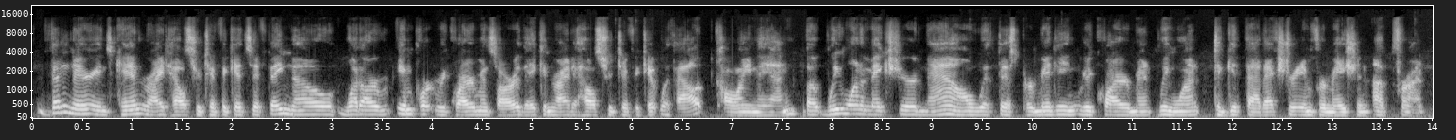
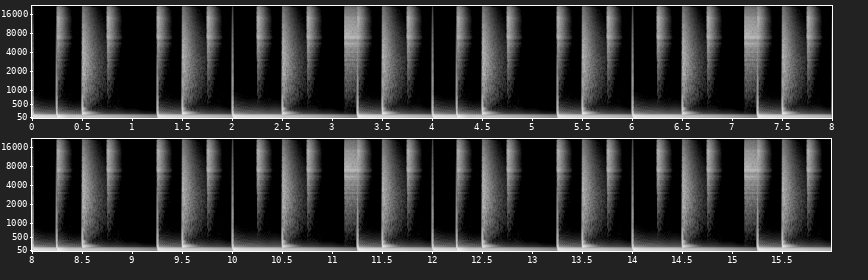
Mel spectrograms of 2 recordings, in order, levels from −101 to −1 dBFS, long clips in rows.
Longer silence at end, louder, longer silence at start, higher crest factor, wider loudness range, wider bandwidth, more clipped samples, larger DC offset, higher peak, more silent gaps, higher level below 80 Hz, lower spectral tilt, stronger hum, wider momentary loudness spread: about the same, 0.1 s vs 0 s; first, -17 LUFS vs -21 LUFS; about the same, 0.05 s vs 0 s; about the same, 14 dB vs 18 dB; about the same, 1 LU vs 1 LU; second, 14.5 kHz vs over 20 kHz; neither; neither; about the same, -2 dBFS vs -2 dBFS; neither; second, -50 dBFS vs -22 dBFS; first, -5 dB/octave vs -3 dB/octave; neither; second, 3 LU vs 8 LU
